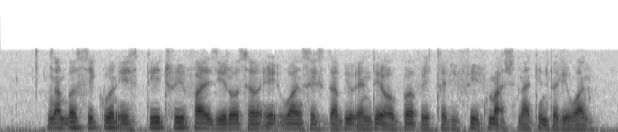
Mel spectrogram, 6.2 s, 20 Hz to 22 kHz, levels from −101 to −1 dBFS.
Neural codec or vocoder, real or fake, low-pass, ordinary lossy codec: codec, 16 kHz, 16 kbps, FunCodec, trained on LibriTTS, 50 frames a second; fake; 5.4 kHz; none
